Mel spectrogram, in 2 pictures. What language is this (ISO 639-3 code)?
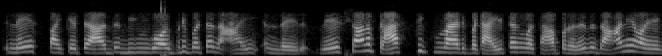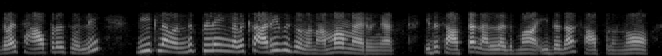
tam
